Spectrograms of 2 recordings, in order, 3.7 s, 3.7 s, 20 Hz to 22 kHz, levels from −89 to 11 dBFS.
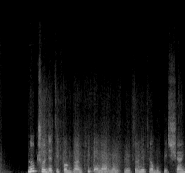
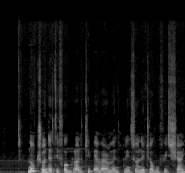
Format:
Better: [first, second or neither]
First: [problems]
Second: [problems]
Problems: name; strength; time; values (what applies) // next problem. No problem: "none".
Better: second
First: noise reduction (neural mask model RNNoise)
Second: none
